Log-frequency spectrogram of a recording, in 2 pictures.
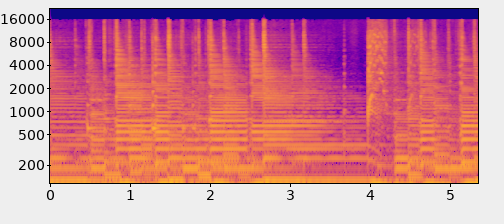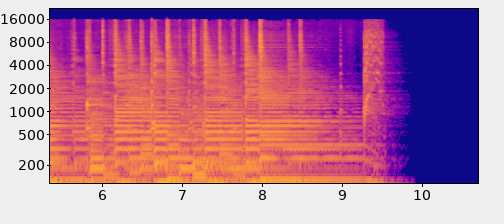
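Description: Outro music led by a strummed guitar over a bass line, stopping abruptly near the end.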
